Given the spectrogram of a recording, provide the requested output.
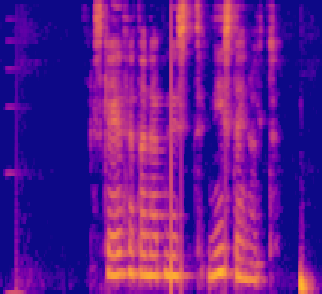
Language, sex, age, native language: Icelandic, female, 50-59, Icelandic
